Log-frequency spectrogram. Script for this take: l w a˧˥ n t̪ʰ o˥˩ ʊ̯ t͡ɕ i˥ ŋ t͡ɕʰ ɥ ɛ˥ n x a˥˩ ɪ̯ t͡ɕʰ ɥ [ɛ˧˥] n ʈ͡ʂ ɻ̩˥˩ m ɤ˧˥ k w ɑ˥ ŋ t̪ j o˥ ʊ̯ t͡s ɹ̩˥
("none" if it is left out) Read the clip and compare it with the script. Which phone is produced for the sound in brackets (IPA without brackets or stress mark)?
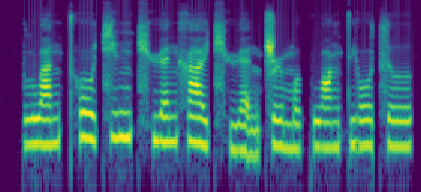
ɛ̰˨˩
